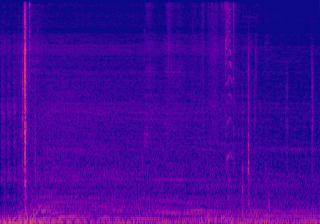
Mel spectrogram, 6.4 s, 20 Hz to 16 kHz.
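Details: 1998 Isuzu Rodeo after replacing a starter motor that would not crank: short crank catches quickly into a low, even engine rumble with no grinding or clicking; new starter works properly.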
